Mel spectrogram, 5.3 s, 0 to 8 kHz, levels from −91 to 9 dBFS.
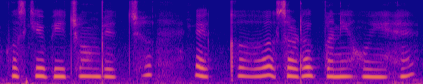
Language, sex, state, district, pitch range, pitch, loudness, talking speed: Hindi, female, Goa, North and South Goa, 275-295 Hz, 285 Hz, -32 LUFS, 90 wpm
